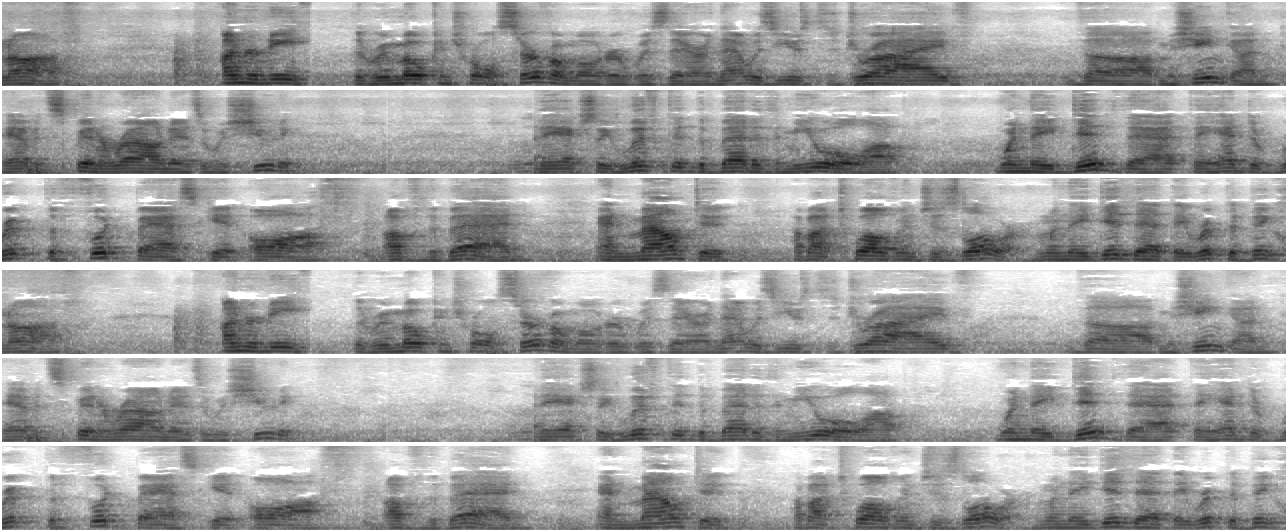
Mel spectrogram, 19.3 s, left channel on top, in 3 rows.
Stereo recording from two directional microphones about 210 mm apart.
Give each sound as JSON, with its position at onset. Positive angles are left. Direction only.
{"t": 1.0, "sound": "speech", "side_deg": 15}
{"t": 9.1, "sound": "speech", "side_deg": 15}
